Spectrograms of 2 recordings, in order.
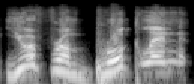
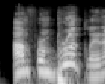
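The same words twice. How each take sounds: First: Slow, rising incredulous question; retold disbelief. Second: Said in the usual way. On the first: He repeats it in disbelief.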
